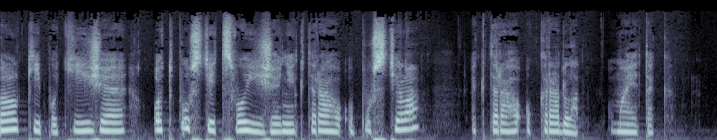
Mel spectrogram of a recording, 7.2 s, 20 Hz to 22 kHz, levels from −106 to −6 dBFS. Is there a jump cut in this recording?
no; 0 cuts

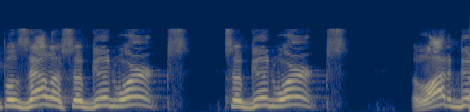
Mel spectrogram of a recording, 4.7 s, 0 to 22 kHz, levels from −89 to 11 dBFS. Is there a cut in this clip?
yes; 1 cut; at 2.3 s

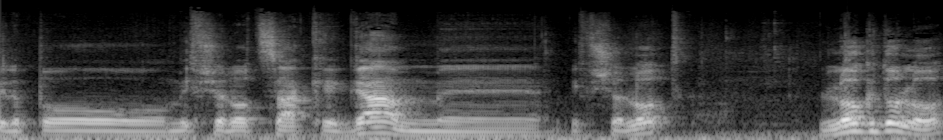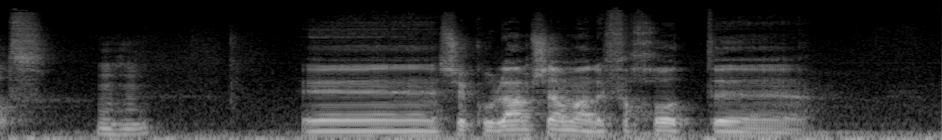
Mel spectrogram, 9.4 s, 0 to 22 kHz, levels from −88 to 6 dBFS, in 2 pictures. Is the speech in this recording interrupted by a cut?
no; 0 cuts

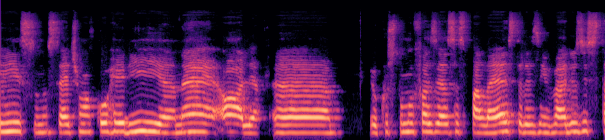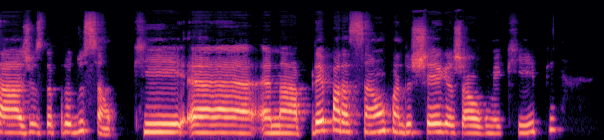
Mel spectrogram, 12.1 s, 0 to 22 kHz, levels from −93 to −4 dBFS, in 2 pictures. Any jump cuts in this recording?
yes; 2 cuts; at 2.6 s, 7.3 s

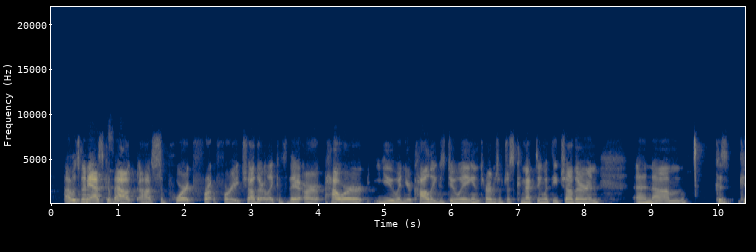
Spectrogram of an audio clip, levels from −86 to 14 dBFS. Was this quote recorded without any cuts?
yes; 0 cuts

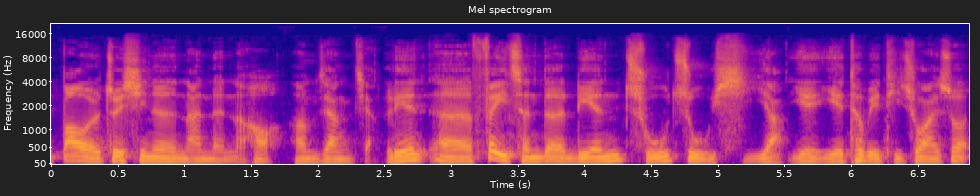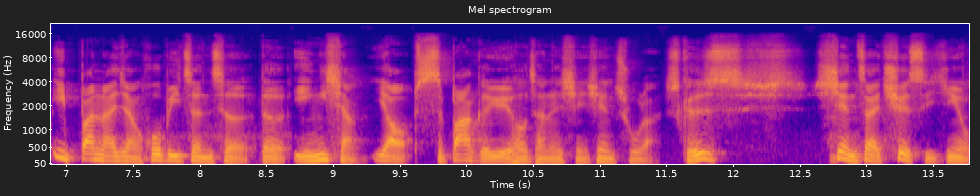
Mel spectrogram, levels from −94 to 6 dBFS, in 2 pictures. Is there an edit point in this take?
yes; 1 cut; at 6.9 s

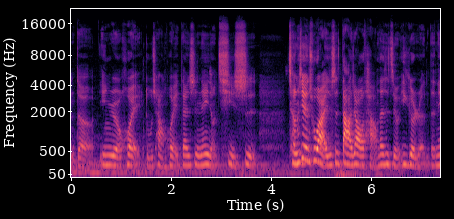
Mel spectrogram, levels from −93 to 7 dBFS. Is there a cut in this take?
no; 0 cuts

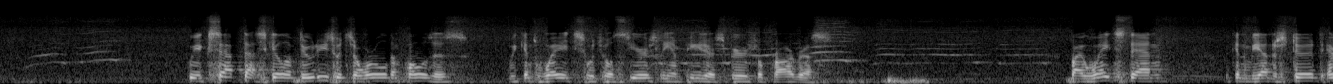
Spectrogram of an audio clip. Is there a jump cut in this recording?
yes; 1 cut; at 5.3 s

